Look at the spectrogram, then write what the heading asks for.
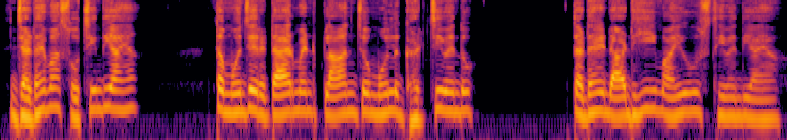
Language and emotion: Sindhi, sad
